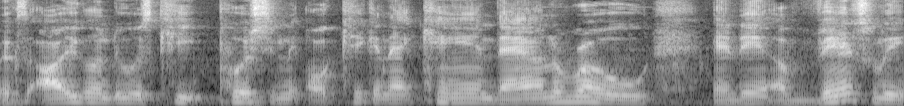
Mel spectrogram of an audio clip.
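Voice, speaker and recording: A man with an animated tone, a medium pitch, and a very fast pace. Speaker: fitness vlogger. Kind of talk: casual motivational talk to camera.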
